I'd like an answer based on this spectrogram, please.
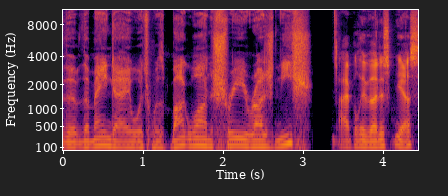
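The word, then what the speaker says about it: Bhagwan Shree Rajneesh: a secretary to the main guy, which was Bhagwan Sri Rajneesh. I believe that is, yes, that's the correct pronunciation.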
